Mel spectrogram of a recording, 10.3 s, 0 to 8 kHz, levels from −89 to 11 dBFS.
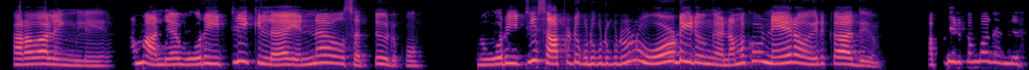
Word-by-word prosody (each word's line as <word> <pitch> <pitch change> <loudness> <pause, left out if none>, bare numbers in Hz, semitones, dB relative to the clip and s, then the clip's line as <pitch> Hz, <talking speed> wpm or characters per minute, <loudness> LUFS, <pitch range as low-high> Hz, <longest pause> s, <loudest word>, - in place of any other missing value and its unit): பரவாயில்லேங்களே! 245 -6 0 0.4
ஆமா 305 +2 +1
அந்த 245 0 -3 0.3
ஒரு 265 +3 -1
இட்லிக்கில்ல 310 -2 -1 0.3
என்ன 260 +5 -3 0.4
சத்து 210 +5 -7
இருக்கும்? 200 -1 -13 0.8
ஒரு 275 - 0
இட்லி 305 +9 0
சாப்பிட்டுட்டு 285 +4 +5
குடு, 270 0 -3
குடு, 270 -1 -5
குடுன்னு 360 +9 -4 0.2
ஓடிடுங்க. 345 -7 +2
நமக்கும் 320 +6 -2
நேரம் 305 -1 +4
இருக்காது. 265 -6 +1 0.6
அப்பிடி 365 +11 -5
இருக்கும்போது 365 +1 -7
அந்த 285 -1 -6
275 Hz, 120 wpm, -22 LUFS, 250-335 Hz, 0.8 s, சாப்பிட்டுட்டு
